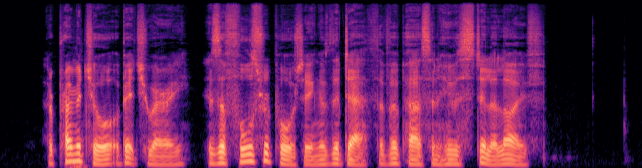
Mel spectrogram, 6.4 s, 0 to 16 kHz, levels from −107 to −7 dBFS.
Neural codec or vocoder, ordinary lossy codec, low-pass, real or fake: none; none; 14.4 kHz; real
